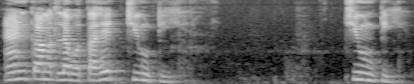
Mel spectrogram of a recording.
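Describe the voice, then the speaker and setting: Slow, patient woman spelling words aloud. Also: a little high, a bit bright. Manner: checks in with listeners, asking "clear?". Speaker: teacher. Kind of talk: children's vocabulary lesson.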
